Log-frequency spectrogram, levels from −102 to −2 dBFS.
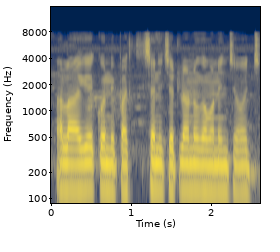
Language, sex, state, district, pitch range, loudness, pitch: Telugu, male, Telangana, Hyderabad, 120-125 Hz, -16 LUFS, 125 Hz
